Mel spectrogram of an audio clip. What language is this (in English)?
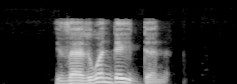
Kabyle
